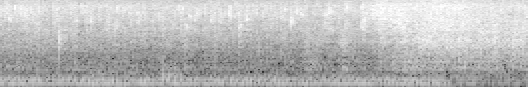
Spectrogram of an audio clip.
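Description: Ground pork giniling fries in a hot pan with a loud, dense sizzle that swells stronger near the end, heard up close and with no voices.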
